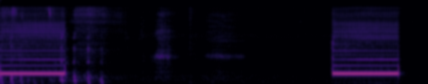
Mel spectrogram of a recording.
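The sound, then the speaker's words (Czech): A phone ringback tone sounds twice during a call to a band's guitarist, each a steady one-second electronic buzz separated by about four seconds of near silence, with a few faint rustles and breaths in between. “vyzvánějící tón bychom měli.”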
